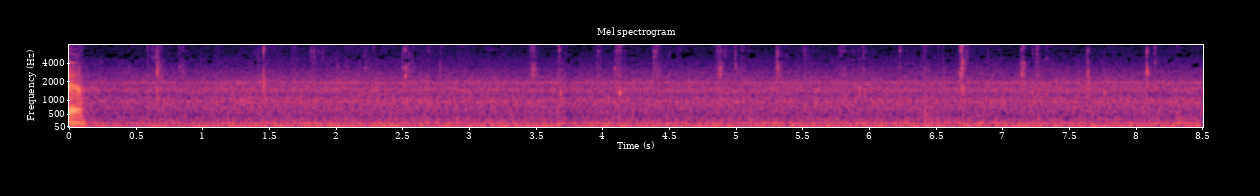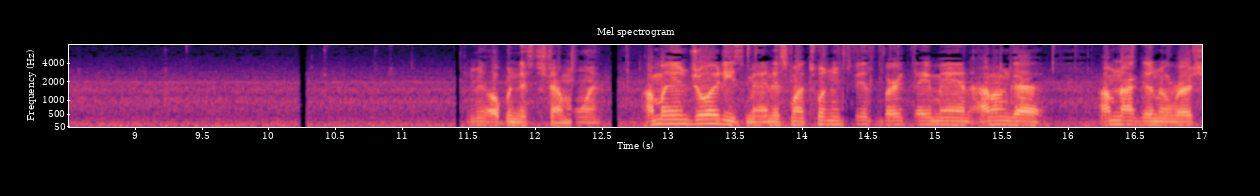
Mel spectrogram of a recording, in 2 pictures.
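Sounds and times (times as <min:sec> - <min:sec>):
low car cabin hum: 0:00.0 - 0:17.0
chewing gummy candy: 0:00.5 - 0:09.5, 0:11.9 - 0:17.0
wet mouth clicks: 0:00.6 - 0:08.4.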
